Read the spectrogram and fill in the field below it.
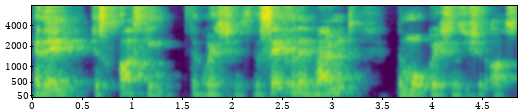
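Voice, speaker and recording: A somewhat breathy male voice at medium pitch, fairly quick in pace, with ordinary pitch variation and audible room echo. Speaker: communication coach. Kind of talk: podcast interview.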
